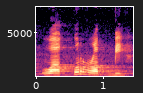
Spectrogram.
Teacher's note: Itu contohnya di dalam kolom itu waqur rabbi, dia dimasukkan ke dalam huruf selanjutnya ya. Lam dengan ro berarti dimasukkan huruf selanjutnya. Kemudian yang contoh kedua qaf dengan kaf ya, huruf qa dan ka ya. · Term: idgham mutaqaribain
